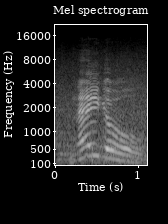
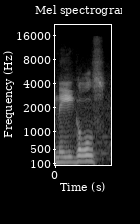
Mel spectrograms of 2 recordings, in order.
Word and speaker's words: Nagels: crap out of him, I'm going to call him Neagles. Even though he told me how to pronounce his last name. I'm just going to call him that. I like picking on the drivers. I only do it for fun. But it's actually pronounced Nagels.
